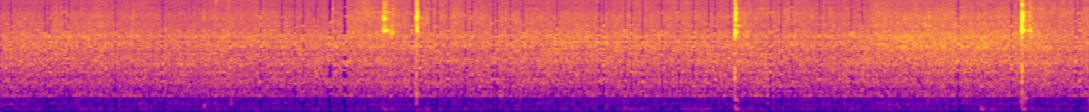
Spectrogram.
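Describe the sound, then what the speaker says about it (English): Cabbage fries in well-seasoned olive oil over very high heat, a steady, dense sizzle running throughout, broken by a few faint clicks of a utensil stirring it in the pan. "to fry it, I have to have my olive oil seasoned well, and then I just have to keep it moving"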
